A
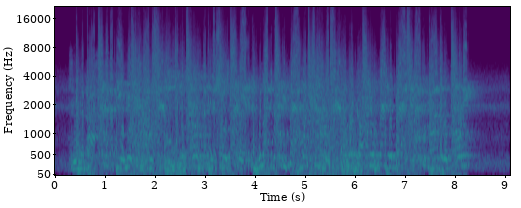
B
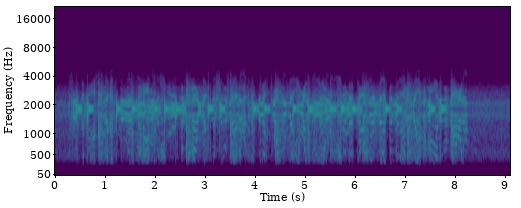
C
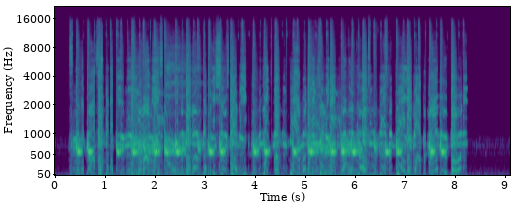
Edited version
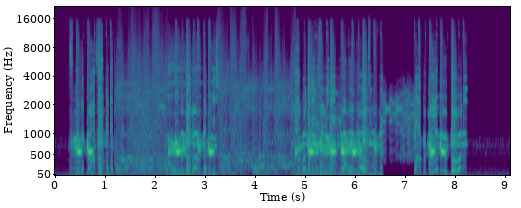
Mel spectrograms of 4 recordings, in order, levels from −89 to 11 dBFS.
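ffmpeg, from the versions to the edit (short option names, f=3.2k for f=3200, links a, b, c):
-filter_complex "[0:a]asplit=2[a][b];[2:a]asplit=4[c][d][e][f];[c]atrim=end=1.192[g];[a]atrim=start=1.188:end=2.262[h];[d]atrim=start=2.258:end=3.252[i];[b]atrim=start=3.248:end=4.812[j];[e]atrim=start=4.808:end=6.562[k];[1:a]atrim=start=6.558:end=7.192[l];[f]atrim=start=7.188[m];[g][h]acrossfade=d=0.004:c1=hsin:c2=hsin[n];[n][i]acrossfade=d=0.004:c1=hsin:c2=hsin[o];[o][j]acrossfade=d=0.004:c1=hsin:c2=hsin[p];[p][k]acrossfade=d=0.004:c1=hsin:c2=hsin[q];[q][l]acrossfade=d=0.004:c1=hsin:c2=hsin[r];[r][m]acrossfade=d=0.004:c1=hsin:c2=hsin"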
